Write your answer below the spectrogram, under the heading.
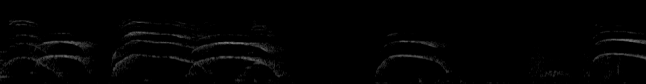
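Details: Kittens carried by the mother cat to a new place call out with loud, arching meows in quick bursts, separated by a quiet gap, with faint rustling between calls.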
